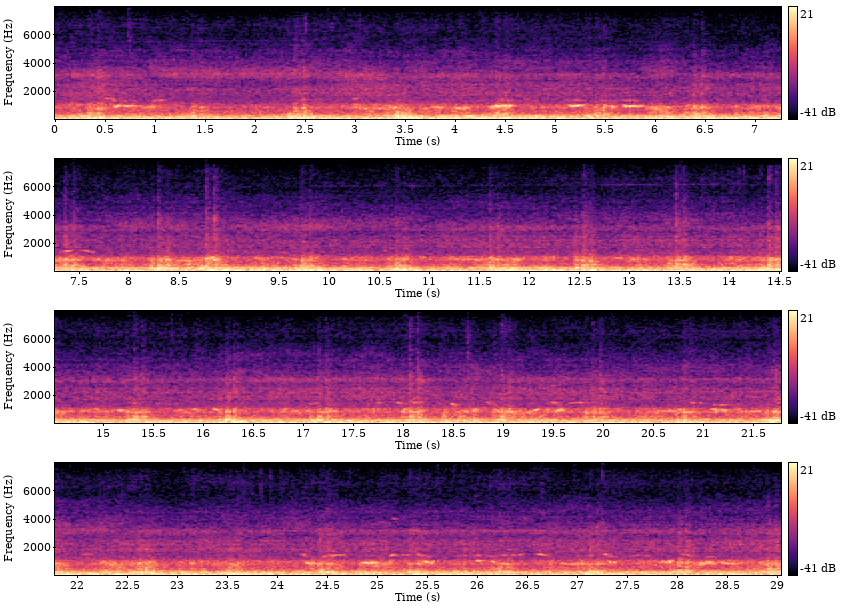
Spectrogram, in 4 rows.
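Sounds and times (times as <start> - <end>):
train wheels rumbling: 0.0 - 29.0
faint rail clicks: 0.2 - 1.6, 2.3 - 9.0, 10.6 - 12.8, 13.4 - 14.6, 17.0 - 22.9.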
